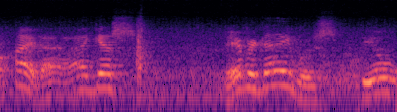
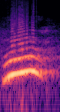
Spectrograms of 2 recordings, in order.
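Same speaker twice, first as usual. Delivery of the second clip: loud whoop; 13 dB louder than usual. Real, not acted. Exclaiming about chaos.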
